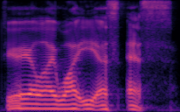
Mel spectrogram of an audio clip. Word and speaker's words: Tali Yess: And everywhere else, I'm just Taliyes, Taliyess. Second S is silent. The second, unless you have a lisp.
